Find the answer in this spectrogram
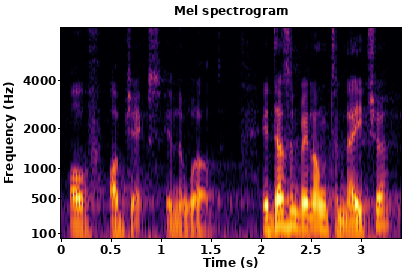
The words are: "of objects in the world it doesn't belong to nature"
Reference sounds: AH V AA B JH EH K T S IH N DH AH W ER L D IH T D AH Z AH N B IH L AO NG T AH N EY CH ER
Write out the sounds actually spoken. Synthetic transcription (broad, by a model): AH V AA B JH EH K T S IH N DH AH W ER L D IH T D AH Z AH N B IH L AO NG T AH N EY CH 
